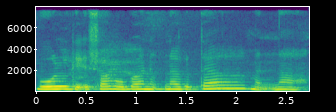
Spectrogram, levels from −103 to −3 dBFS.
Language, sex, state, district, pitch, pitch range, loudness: Garo, female, Meghalaya, South Garo Hills, 240 Hz, 230-250 Hz, -16 LUFS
